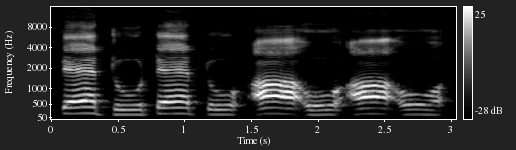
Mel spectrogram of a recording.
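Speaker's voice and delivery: put-on playful babbling to coax a toddler; baby babble demo. Shown as a demonstration. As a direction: model simple sounds for a baby to copy. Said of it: "এই জাতীয় কিছু শব্দ আমি করব".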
